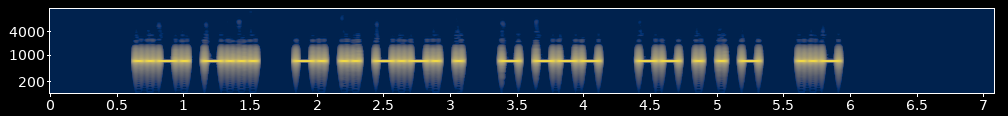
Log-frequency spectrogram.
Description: Morse code, heard as a keyed tone, about 28 wpm, 700 Hz. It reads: FB NICE TO MEET U
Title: Common QSO Phrases 28wpm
